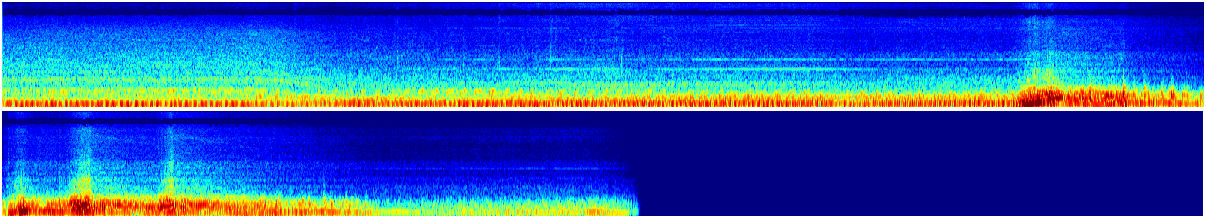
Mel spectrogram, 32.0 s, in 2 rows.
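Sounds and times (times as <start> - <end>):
car engine idling and revving: 0.0 - 24.5.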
